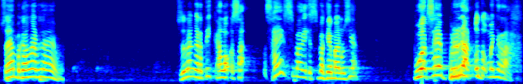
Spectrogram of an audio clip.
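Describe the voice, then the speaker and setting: Animated middle-aged pastor preaching. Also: male voice, very high voice, brisk, slightly rough. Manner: addresses the congregation as "saudara", animated storytelling. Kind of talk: sermon with personal stories.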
